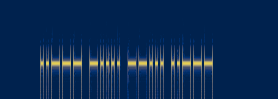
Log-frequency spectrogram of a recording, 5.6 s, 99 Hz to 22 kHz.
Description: Morse code, heard as a keyed tone, about 22 wpm, 700 Hz. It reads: 2672
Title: Numbers - 4-Digit 22wpm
